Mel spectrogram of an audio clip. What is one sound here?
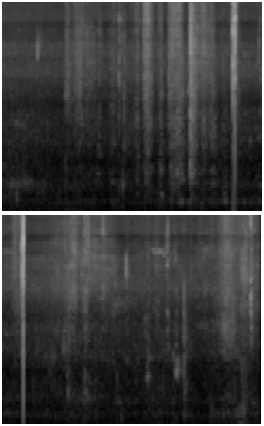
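A knife slices through a melon with soft wet cuts.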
